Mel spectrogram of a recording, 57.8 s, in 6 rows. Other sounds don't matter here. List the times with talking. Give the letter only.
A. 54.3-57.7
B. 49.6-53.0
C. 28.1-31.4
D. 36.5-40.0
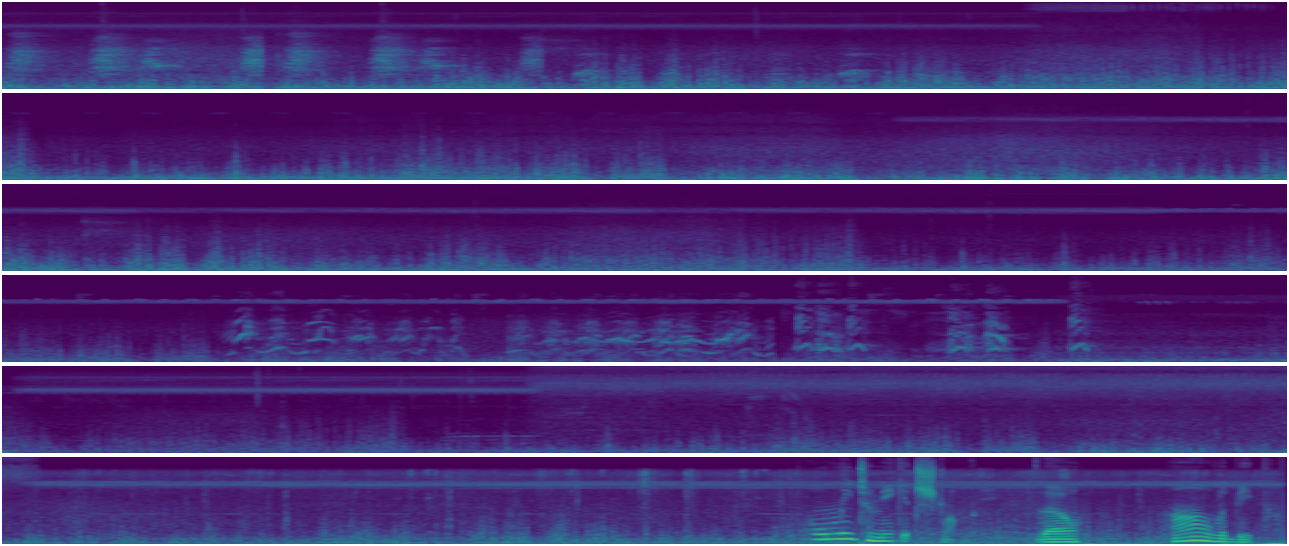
A.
